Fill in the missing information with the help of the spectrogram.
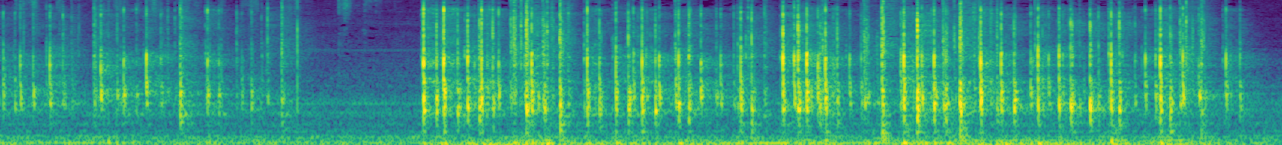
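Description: Both hands type rapidly with their fingertips on a full-size Corsair RGB-backlit mechanical keyboard with plastic keycaps. Quick, bright, clicky keystrokes come in dense bursts, with a brief lull near the two-second mark. The typing then resumes faster and busier until the end.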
